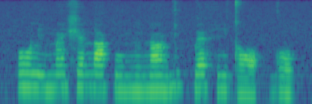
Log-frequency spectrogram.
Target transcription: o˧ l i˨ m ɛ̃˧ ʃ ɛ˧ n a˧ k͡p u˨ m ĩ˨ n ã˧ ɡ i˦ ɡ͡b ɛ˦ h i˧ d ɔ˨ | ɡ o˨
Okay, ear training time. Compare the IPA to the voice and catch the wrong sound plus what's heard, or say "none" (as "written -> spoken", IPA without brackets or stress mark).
none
